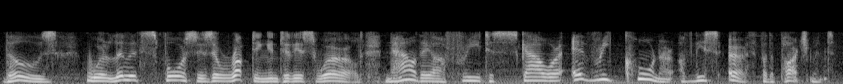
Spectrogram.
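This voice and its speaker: An actor playing a proud, grave sorcerer burdened by failure in a video game, speaking in a formal, dramatic, articulate manner. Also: male voice, a little high, expressive, a little slow, few pauses, lo-fi sound, a little hiss or hum. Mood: anguished, bitter. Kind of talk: video game character dialogue.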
